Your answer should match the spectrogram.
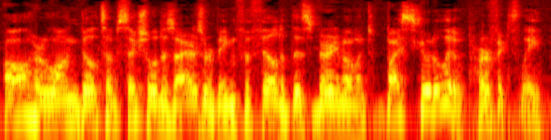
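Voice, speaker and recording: A man's voice: medium pitch, animated, moderate pace. A man reading a story aloud, breaking off for mocking, sarcastic asides. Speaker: reader in a comedic dramatic reading.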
